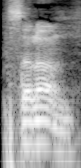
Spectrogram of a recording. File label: persian salam hello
